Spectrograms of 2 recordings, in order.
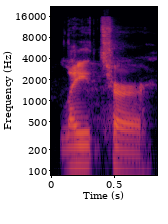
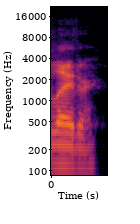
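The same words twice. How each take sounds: First: The middle consonant is a crisp T sound. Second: The middle consonant is a soft D sound. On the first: "it takes like like three milliseconds to get, to get that T out" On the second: "I'll use a D for saying later"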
